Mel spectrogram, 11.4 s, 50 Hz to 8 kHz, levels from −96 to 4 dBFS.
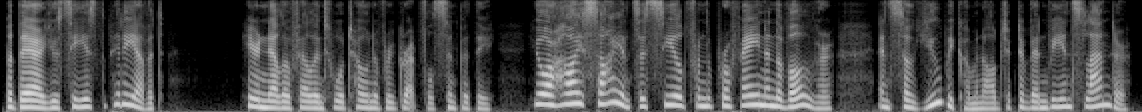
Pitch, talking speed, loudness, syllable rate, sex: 195 Hz, 195 wpm, -19 LUFS, 6.0 syllables/s, female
